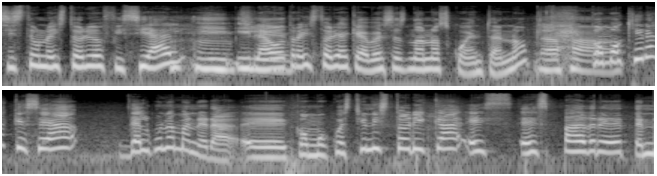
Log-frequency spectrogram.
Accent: Mexico; pero que como mexicanos yo creo que queríamos tener todos como país

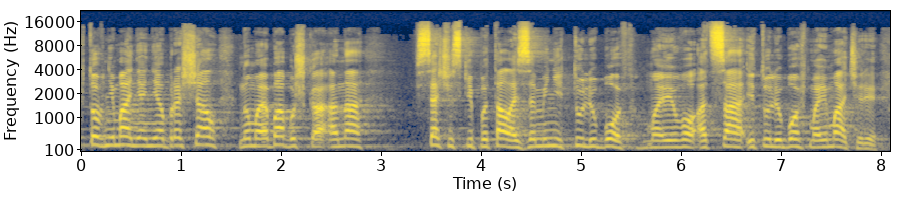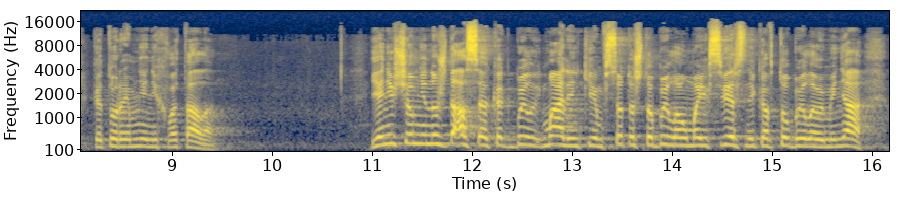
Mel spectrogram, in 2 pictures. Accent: Krasnokutsk, Kharkiv Oblast, Ukraine; born there; Когда я родился, а родился я в Краснокутске, и многие знают этот поселок городского типа, это Харьковская область

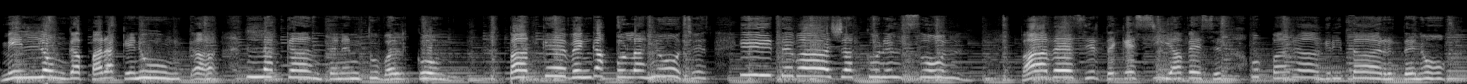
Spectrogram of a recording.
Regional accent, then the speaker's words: Buenos Aires, Argentina; Bueno, nosotros somos de Capital.

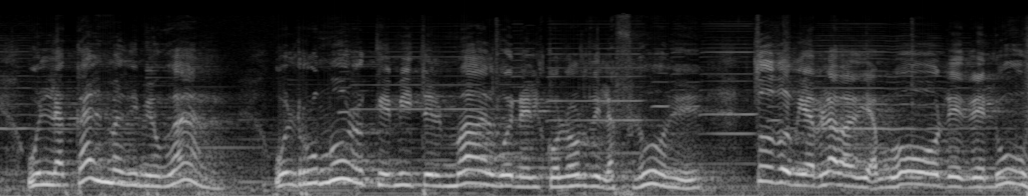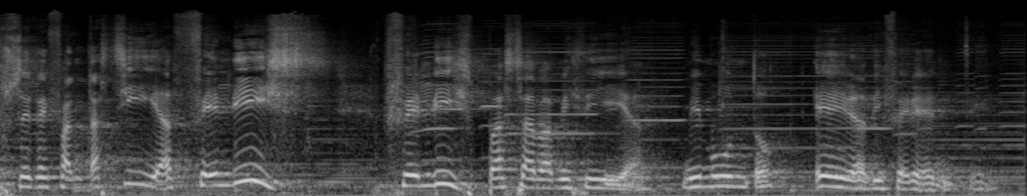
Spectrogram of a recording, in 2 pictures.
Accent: La Plata, Buenos Aires Province, Argentina; also born or lived in Azul; Sí, sí, a los 3 meses me llevaron a La Plata. ¿Viste? Y después ya ahora me vengo a ver. Acá tengo familia.

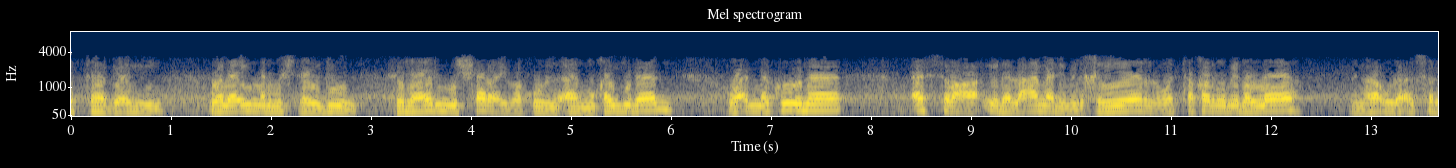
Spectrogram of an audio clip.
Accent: Levant, Syria; يقولون عندنا في الشام ما علي جواب

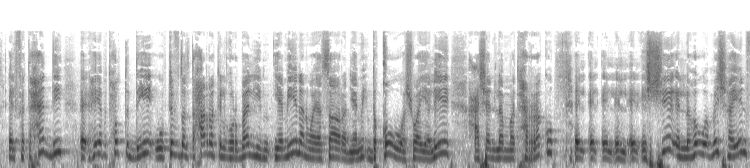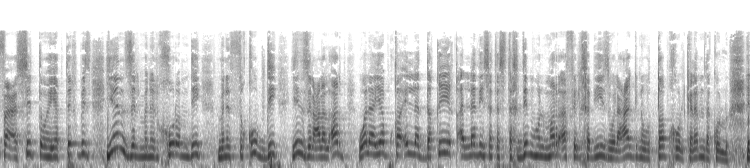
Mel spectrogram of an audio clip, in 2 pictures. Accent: Upper Egypt, Egypt; عارفين لما امنا في الفلاحين وعندنا في الصعيد، ما هو كله فلاح بقى

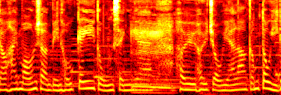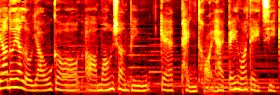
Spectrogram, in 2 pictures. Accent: Taiwan; now in Hong Kong; 咁但系跟住就去了台湾住，在台嗰度读书啦

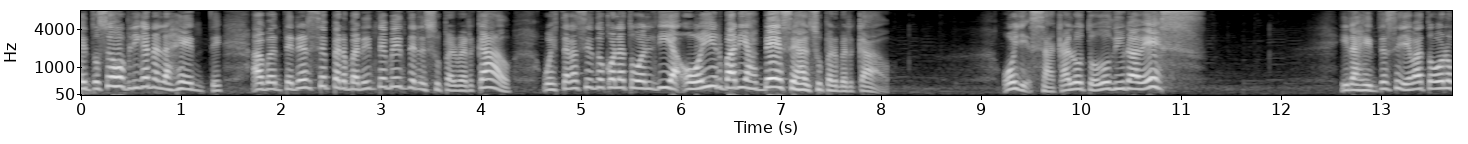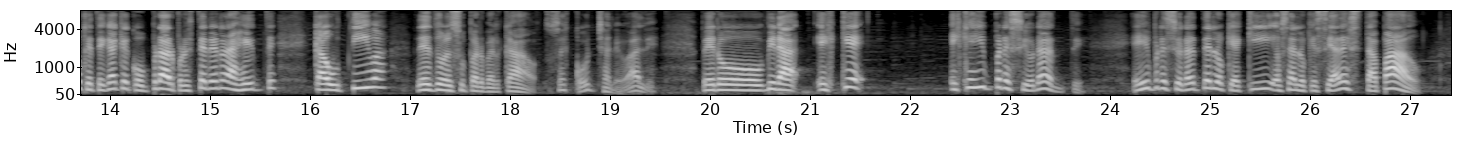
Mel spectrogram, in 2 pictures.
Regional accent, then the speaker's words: Venezuela

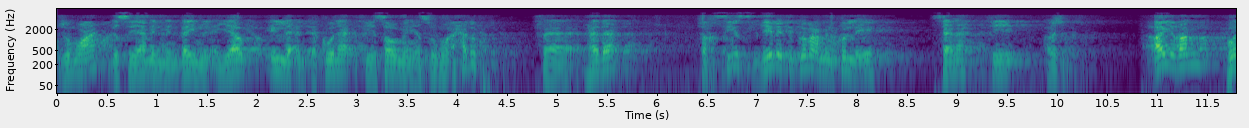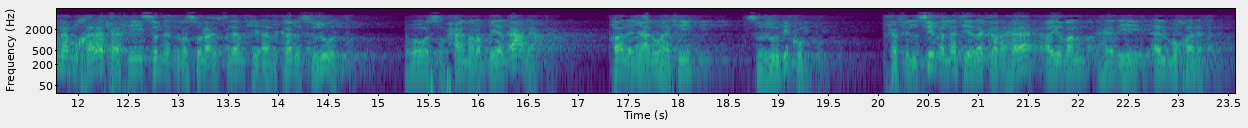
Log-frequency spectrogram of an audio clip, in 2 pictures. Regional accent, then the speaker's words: Egypt; فرض المفروض أن احنا مصريين وعارفين لقبه

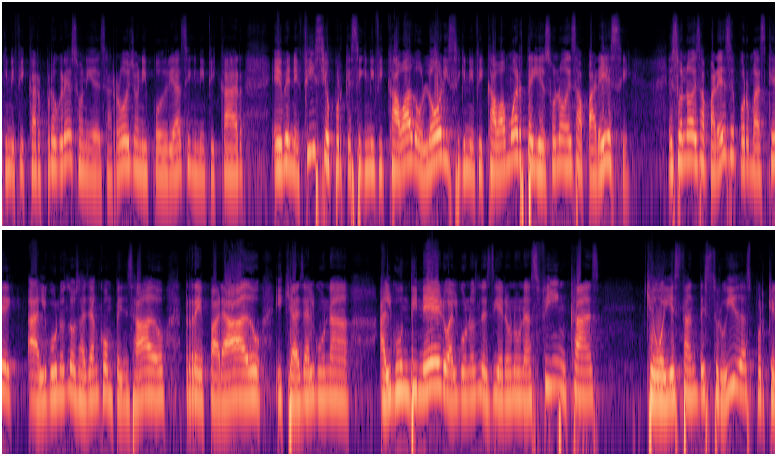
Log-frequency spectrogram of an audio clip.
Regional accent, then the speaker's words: Colombia; en el río Cauca, en el cañón del río Cauca de donde vengo, que es un cañón muy profundo, muy inclinado, muy bello para nosotros

